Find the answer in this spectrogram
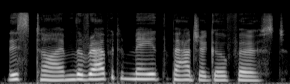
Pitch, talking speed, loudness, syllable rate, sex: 215 Hz, 185 wpm, -17 LUFS, 4.0 syllables/s, female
